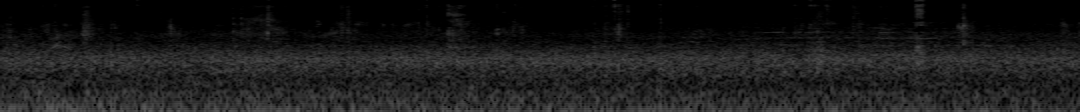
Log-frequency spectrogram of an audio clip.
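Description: Steady low rumble of outdoor background noise, with a few faint sharp clicks; the clearest comes about seven seconds in.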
